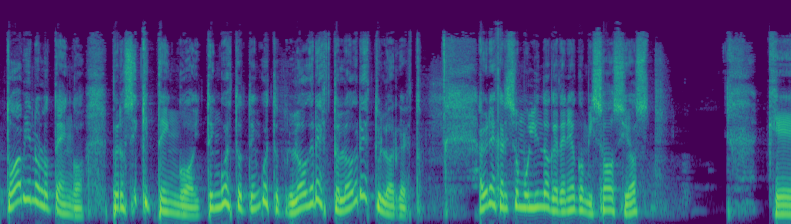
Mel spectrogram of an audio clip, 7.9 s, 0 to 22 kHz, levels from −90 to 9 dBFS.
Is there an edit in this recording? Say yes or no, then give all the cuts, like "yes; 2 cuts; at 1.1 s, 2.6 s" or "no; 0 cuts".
no; 0 cuts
